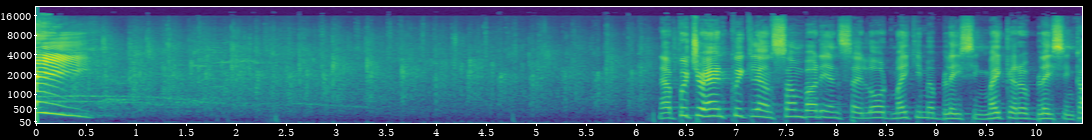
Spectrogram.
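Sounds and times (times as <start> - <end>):
audience clapping: 0.0 - 6.3
speech: 6.2 - 10.4.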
